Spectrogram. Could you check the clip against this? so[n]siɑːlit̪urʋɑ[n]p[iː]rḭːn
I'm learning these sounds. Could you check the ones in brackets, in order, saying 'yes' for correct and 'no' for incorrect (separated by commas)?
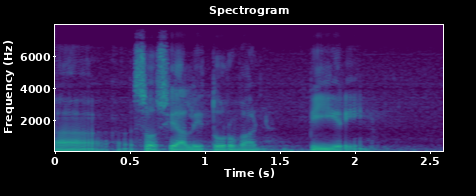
no, yes, yes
